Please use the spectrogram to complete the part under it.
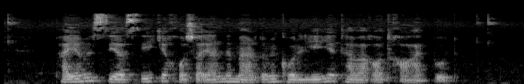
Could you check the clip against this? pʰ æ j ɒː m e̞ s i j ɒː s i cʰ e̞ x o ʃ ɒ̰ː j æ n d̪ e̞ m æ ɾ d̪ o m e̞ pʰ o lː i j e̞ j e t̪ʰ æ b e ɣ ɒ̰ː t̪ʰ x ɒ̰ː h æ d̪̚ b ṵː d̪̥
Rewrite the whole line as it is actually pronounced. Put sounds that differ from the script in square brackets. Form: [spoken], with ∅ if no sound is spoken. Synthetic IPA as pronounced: pʰ æ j ɒː m e̞ s i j ɒː s i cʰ e̞ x o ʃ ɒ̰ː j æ n d̪ e̞ m æ ɾ d̪ o m e̞ [kʰ] o lː i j e̞ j e t̪ʰ æ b [æ] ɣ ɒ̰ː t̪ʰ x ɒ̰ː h æ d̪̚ b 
